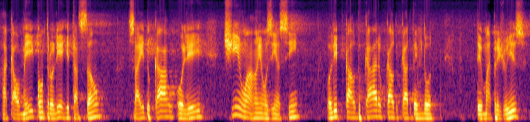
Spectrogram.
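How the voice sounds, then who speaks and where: A middle-aged man with a Brazilian Portuguese accent, a pastor preaching a sermon and telling stories, swinging from low calm to loud emphatic lines. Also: moderate pace, slight background noise.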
